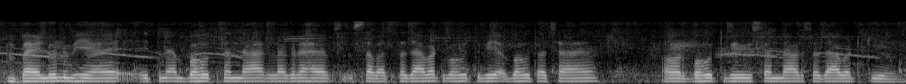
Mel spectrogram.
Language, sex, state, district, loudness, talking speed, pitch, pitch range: Hindi, male, Bihar, Sitamarhi, -25 LUFS, 130 wpm, 150 Hz, 145-150 Hz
